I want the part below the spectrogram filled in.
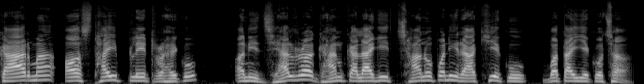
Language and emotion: Nepali, neutral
